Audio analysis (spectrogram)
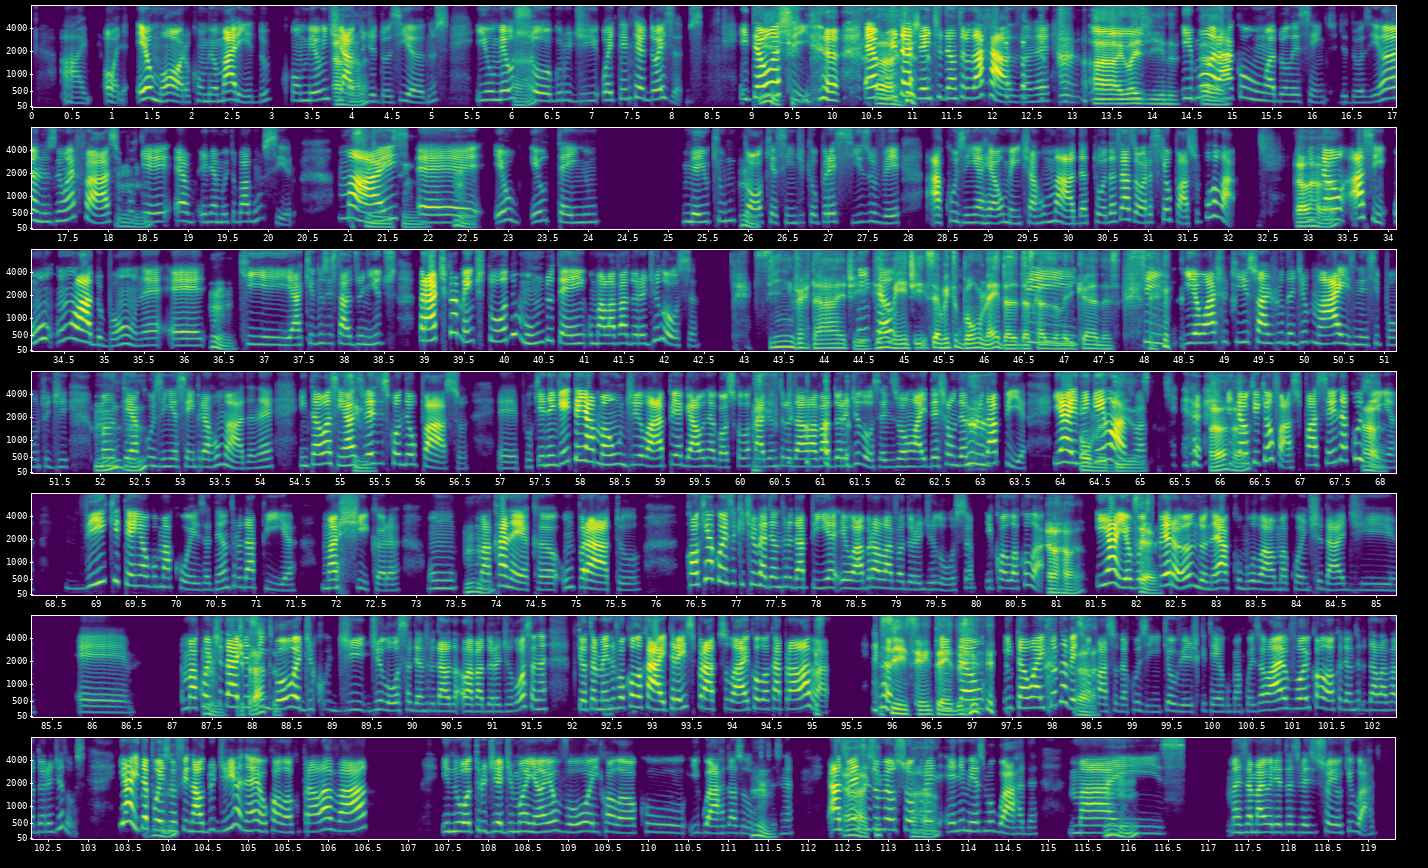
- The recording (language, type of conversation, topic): Portuguese, podcast, Que truques você usa para manter a cozinha sempre arrumada?
- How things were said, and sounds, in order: chuckle; giggle; laugh; laugh; laugh; giggle; chuckle; laugh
